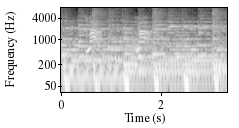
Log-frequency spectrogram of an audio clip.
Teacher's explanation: Dengan cara ujung lidah sedikit menekan pada langit-langit mulut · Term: huruf lam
